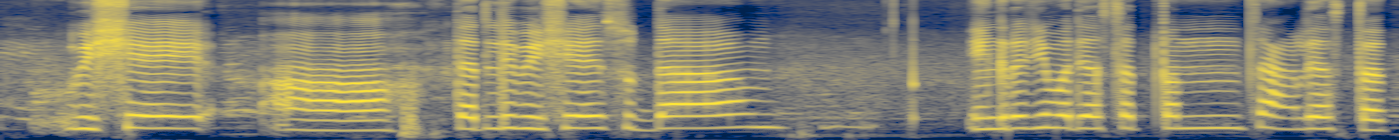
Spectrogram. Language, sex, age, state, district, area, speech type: Marathi, female, 45-60, Maharashtra, Amravati, rural, spontaneous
